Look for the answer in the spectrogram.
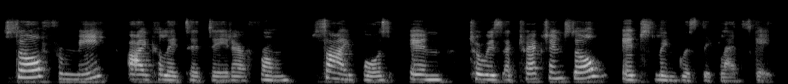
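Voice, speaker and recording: A Thai researcher, a native Thai speaker from Thailand, presents her study at an academic conference in a measured, explanatory, slightly formal way. Her fairly high voice has an animated, fairly bright tone. The recording is dry and close, without any room echo.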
